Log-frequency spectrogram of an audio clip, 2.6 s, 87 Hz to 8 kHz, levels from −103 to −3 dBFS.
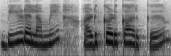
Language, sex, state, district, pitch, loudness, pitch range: Tamil, female, Tamil Nadu, Nilgiris, 250 Hz, -15 LUFS, 225-275 Hz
